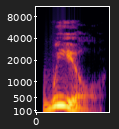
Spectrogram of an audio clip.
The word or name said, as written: we'll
